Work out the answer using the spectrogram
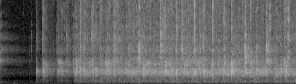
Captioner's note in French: Applaudissements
